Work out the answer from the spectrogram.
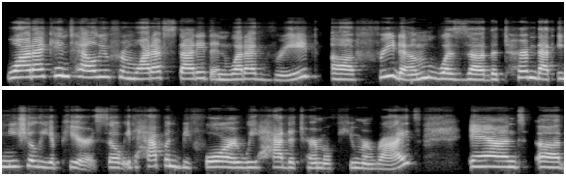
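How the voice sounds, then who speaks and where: A woman with a Romanian accent presenting an educational webinar, explaining things in a halting way with frequent pauses mid-sentence. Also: fairly high pitch. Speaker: webinar presenter, human rights advocate.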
